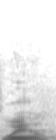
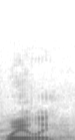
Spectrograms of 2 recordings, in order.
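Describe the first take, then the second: First: The name is said as one syllable. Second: The name is said as two syllables. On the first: The speaker calls it wrong. "It does look on the screen W A L E, I like whale" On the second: The speaker calls it right. "but it's pronounced Whaley"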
